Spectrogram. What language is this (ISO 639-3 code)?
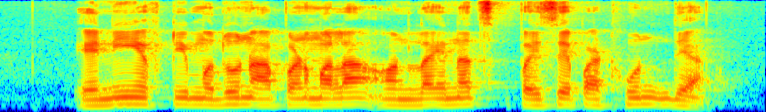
mar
